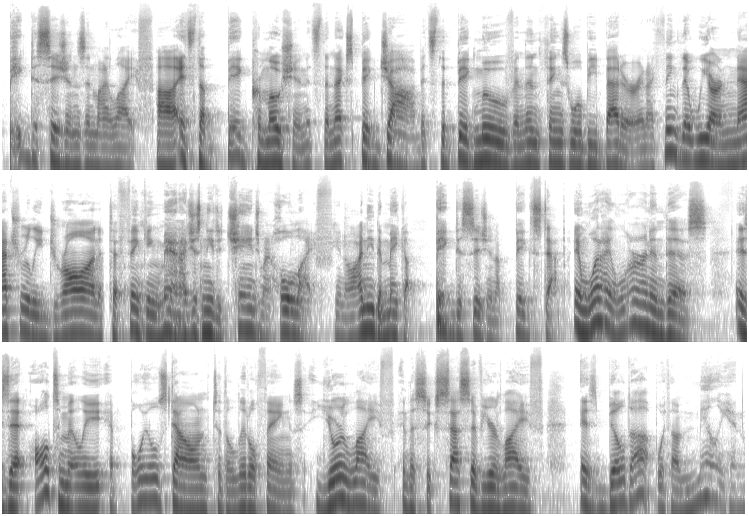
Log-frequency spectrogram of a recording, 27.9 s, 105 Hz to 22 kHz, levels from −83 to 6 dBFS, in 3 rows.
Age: 30-49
